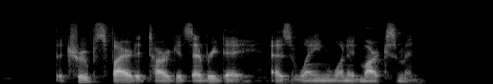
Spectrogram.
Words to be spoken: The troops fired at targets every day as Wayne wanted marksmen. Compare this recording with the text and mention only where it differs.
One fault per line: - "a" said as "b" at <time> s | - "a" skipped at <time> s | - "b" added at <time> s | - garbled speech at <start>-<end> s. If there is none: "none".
none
